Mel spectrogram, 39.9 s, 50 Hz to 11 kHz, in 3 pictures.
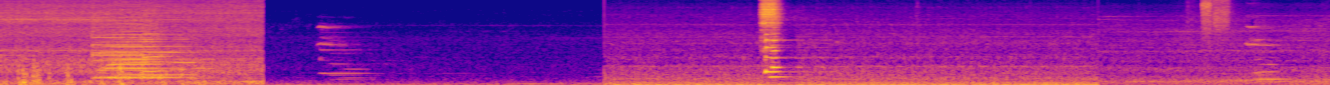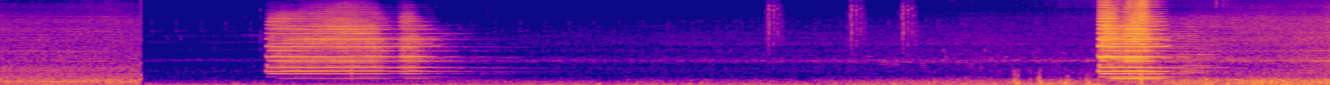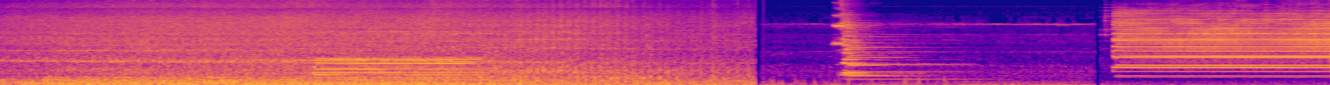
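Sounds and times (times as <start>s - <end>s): diesel locomotive rumble: 0.0s - 3.1s, 4.1s - 17.4s, 18.1s - 39.9s
locomotive horn blast: 0.9s - 2.6s, 7.5s - 8.5s, 16.0s - 18.4s, 24.3s - 25.6s, 29.6s - 31.7s, 35.0s - 36.3s, 37.7s - 39.9s
brief hiss: 11.9s - 12.5s.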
